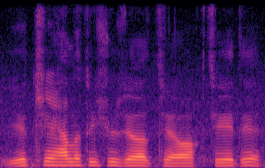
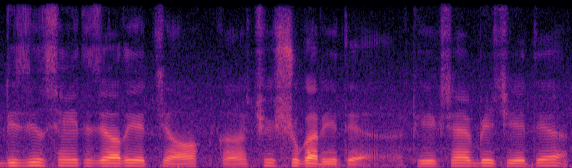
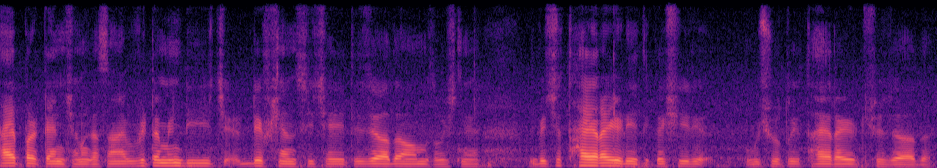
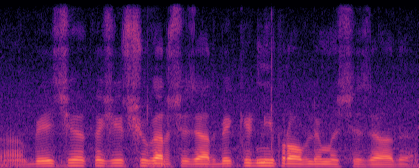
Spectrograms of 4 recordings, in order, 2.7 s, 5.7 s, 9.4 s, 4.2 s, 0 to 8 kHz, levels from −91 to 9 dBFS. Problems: constant background noise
